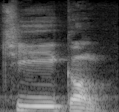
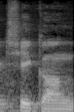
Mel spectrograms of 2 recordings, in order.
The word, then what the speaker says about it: Qigong: Michael Winn has been a seminal Qigong, Qigong pronounced Qigong, teacher in the West for 35 years.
